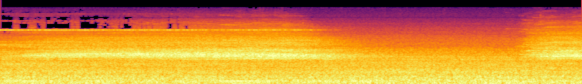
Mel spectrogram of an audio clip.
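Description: A Shinkansen train running unseen in the tunnel beyond the underground platform: a steady rushing rumble with a high hiss that swells, fades about five seconds in and swells again near the end.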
